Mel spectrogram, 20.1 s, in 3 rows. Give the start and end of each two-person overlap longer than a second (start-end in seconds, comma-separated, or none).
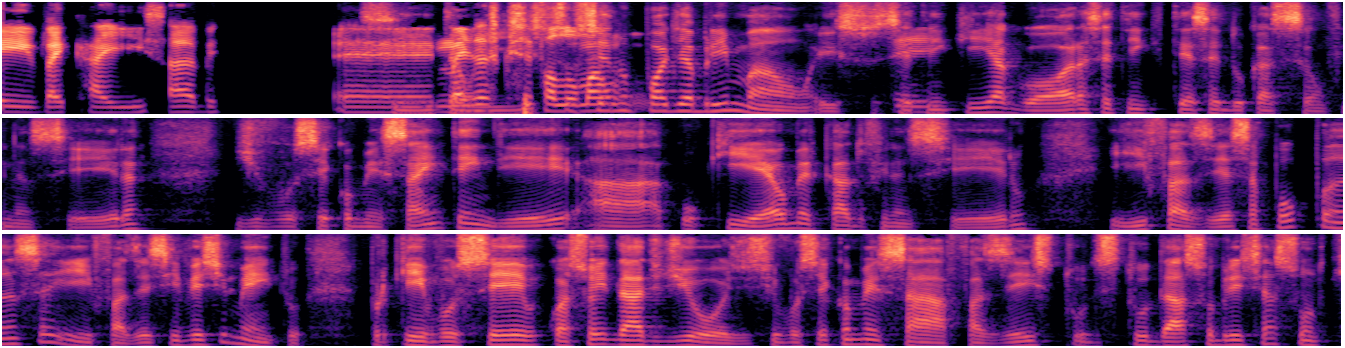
1.8-3.3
